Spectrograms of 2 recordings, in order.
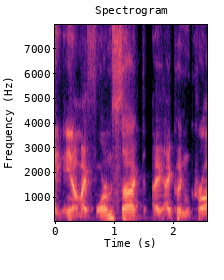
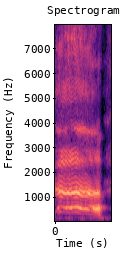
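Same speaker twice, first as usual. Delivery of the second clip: a sharp, higher, louder grunt of relief; exhausted grunt; 8 semitones higher, 4 dB louder than usual. Retold or imitated. Skater hearing the last lap, loud spent grunt. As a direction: let it burst out as you cross the line. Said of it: "I was just like".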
